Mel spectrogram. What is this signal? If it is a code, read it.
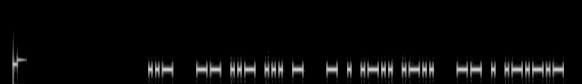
Morse code, heard as a keyed tone, about 34 wpm, 700 Hz. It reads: U MUST TELL ME.
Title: Sentences from Top 200 Words and Abbreviations 35wpm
